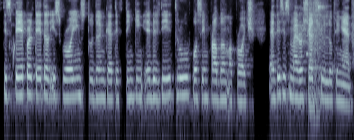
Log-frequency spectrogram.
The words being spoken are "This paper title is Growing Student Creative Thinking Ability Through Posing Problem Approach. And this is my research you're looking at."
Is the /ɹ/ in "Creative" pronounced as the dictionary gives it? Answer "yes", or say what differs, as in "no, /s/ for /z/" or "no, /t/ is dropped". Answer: no, /ɹ/ is dropped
